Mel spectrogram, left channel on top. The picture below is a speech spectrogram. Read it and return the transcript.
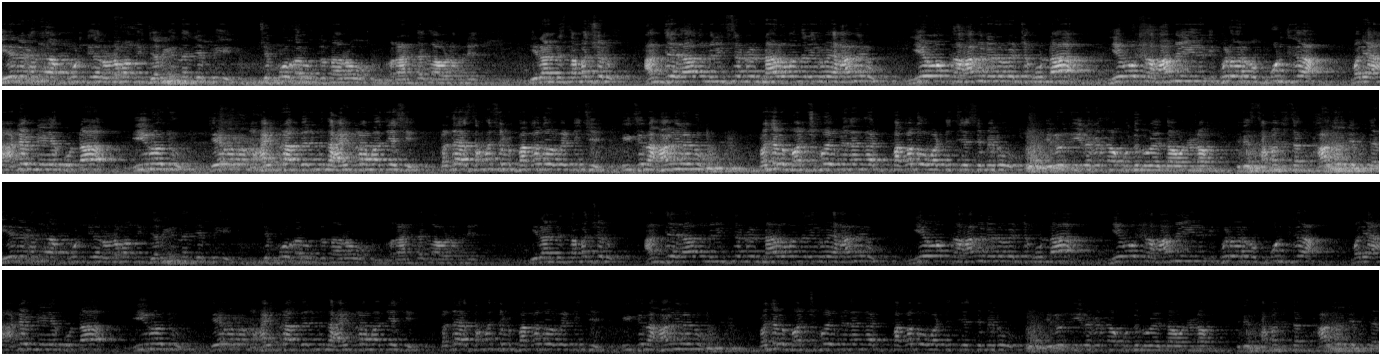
ఏ రకంగా పూర్తిగా రుణమాఫీ జరిగిందని చెప్పి చెప్పుకోగలుగుతున్నారో మరి అర్థం కావడం లేదు. ఇలాంటి సమస్యలు అంతేకాదు మీరు ఇచ్చినటువంటి 420 హామీలు ఏ ఒక్క హామీ నెరవేర్చకుండా ఏ ఒక్క హామీ ఇప్పటి వరకు పూర్తిగా మరి అటెంప్ట్ చేయకుండా ఈరోజు కేవలం హైడ్రా పేరు మీద హైదరాబాద్ చేసి ప్రజా సమస్యలు పక్కదో పెట్టించి ఇచ్చిన హామీలను ప్రజలు మర్చిపోయే విధంగా పక్కదో పట్టించేసి మీరు ఈరోజు ఈ రకంగా ముందుకు వెళ్తూ ఉండడం ఇది సమంజసం కాదు అని చెప్పి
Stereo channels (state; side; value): quieter; right; 14.6 dB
